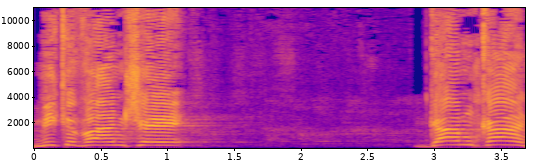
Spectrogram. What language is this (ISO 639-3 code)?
heb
